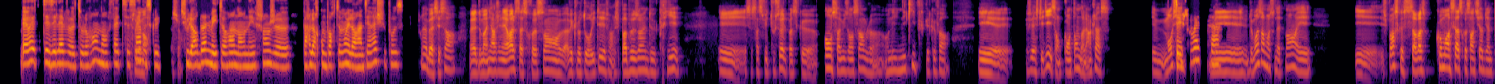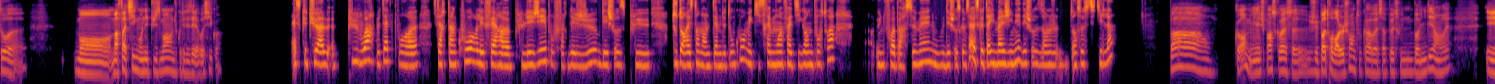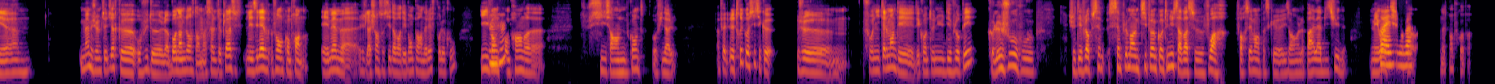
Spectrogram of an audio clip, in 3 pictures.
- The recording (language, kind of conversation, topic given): French, advice, Comment décririez-vous votre épuisement émotionnel après de longues heures de travail ?
- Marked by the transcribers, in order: stressed: "on"; stressed: "équipe"; stressed: "Ils"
